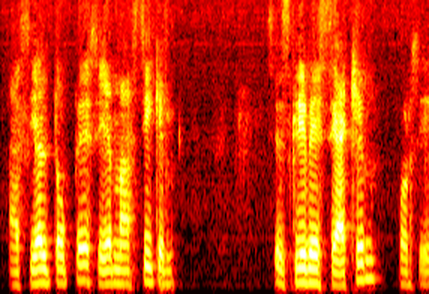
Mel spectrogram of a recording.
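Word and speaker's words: Seachem: Sí, hay muchas marcas, pero la premium, la que todos tienen así al tope, se llama Sikem. Se escribe CHM, por si lo quieren buscar.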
